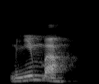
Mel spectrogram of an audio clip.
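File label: "menyimbah", Malay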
